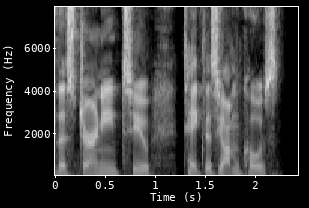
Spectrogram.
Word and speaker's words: Hjemkomst: It's spelled H. I should say, since this is a podcast, I should spell H-J-E-M-K-O-M-S-T. – It's awesome. I think I love the way it's spelled and that it sounds nothing like it when you say it.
